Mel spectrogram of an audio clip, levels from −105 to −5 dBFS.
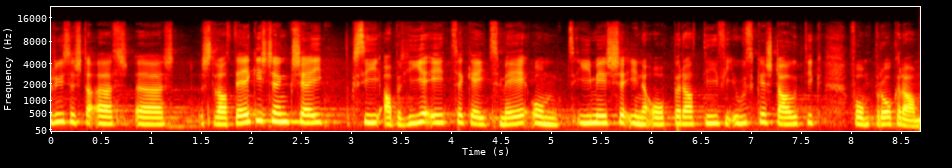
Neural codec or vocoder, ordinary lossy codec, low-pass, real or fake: none; none; 14.4 kHz; real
